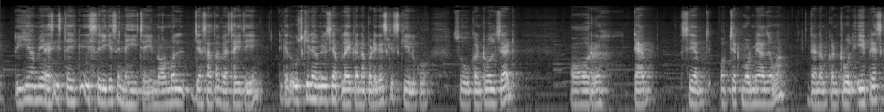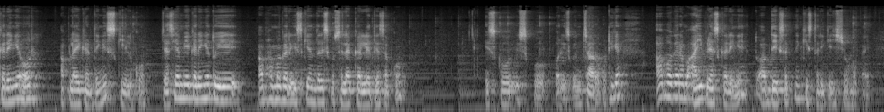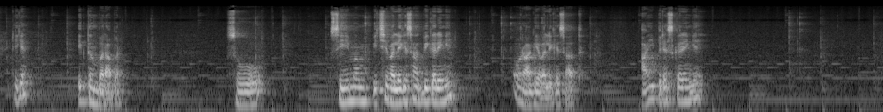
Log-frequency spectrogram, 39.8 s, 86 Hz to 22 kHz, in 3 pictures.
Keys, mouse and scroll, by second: 6.6 ctrl+z, 9.7 Tab, 12.6 ctrl+a, 16.7 Tab, 17.7 shift+click, 18.4-20.4 middle drag, 20.4 shift+click, 21.0 shift+click, 21.7-23.1 middle drag, 26.2-31.6 middle drag, 31.6 click, 32.7 middle click, 33.6 shift+click, 34.3-35.8 middle drag, 35.8 i, 38.5-39.7 middle drag.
